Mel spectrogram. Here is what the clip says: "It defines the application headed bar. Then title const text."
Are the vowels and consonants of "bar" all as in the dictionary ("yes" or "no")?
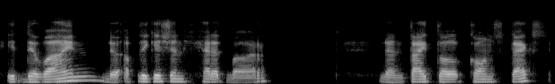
yes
